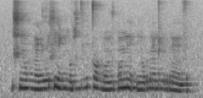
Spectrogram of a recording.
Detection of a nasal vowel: present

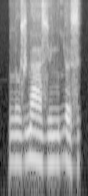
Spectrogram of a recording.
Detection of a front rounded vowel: present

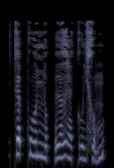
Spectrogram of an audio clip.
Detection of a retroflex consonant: absent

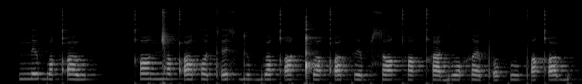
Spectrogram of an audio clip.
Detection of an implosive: absent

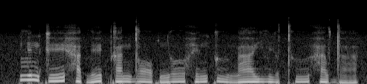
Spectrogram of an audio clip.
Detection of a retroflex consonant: absent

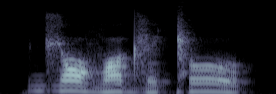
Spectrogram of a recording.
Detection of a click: present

